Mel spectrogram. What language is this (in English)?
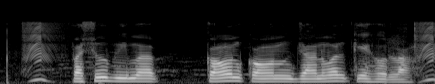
Bhojpuri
